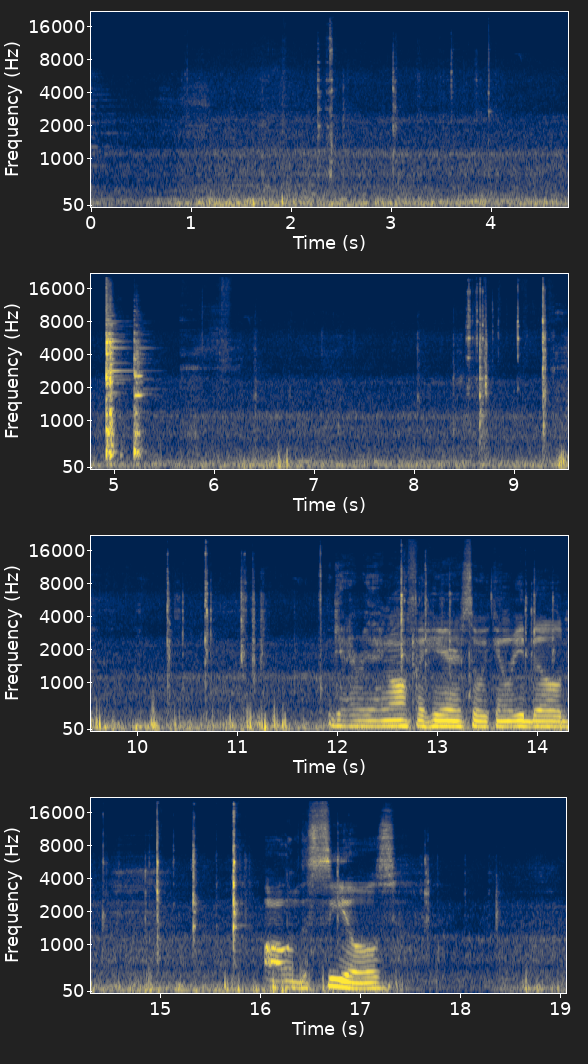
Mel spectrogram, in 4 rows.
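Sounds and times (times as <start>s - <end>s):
metal tools clinking: 4.9s - 5.5s, 8.4s - 9.4s, 12.4s - 16.0s.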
